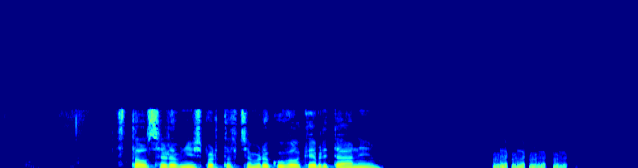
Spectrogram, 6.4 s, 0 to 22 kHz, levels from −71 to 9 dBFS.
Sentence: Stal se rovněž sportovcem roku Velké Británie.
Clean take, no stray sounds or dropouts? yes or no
no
